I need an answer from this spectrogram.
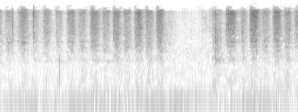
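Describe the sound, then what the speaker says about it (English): Lime zest being grated for a fruit cake, a quick run of rhythmic rasping strokes up close, with a brief pause partway through, and nobody talking. "grate this zest"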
